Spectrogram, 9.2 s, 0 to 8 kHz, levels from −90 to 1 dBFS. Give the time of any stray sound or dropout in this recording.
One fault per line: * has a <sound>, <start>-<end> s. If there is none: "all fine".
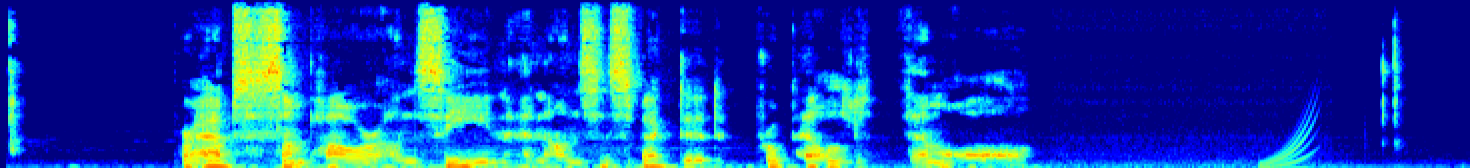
* has a chirp, 7.9-8.3 s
